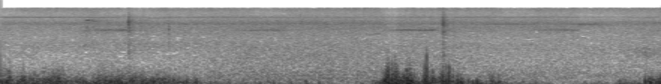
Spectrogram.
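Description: Handling noise as a phone camera is moved and turned around, with rustling: a low, uneven rumble and a louder scuff about two and a half seconds in.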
